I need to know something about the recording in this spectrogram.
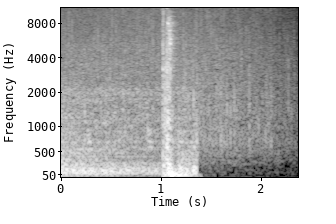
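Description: A game menu button clicks once.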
